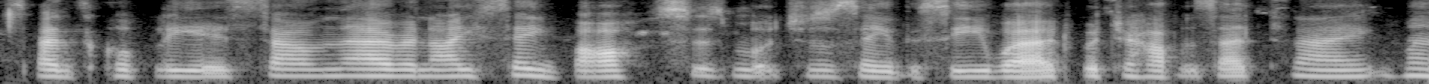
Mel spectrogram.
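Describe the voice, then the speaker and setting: A woman talks very fast in a strong Scouse accent, at medium pitch with a bright, sharp tone and monotone, flat intonation. Her loudness swings widely, and the sound is dry and close with no echo. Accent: strong northern (Scouse). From Liverpool, northern England. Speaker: podcast host. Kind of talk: casual chat.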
